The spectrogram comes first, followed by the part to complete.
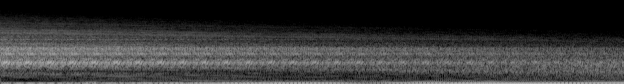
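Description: Beatless breakdown in a psytrance DJ mix: held synth tones fade away over a low, slowly pulsing drone that swells in about two seconds in, with no kick drum.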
